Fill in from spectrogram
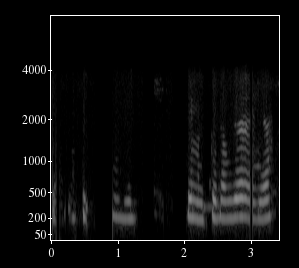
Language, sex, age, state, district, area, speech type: Manipuri, female, 45-60, Manipur, Kangpokpi, urban, conversation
